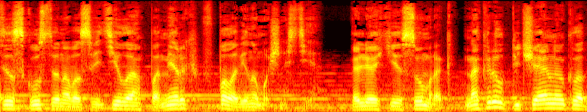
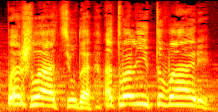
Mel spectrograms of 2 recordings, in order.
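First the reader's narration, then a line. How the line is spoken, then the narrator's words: Shrieking woman's voice. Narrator (Russian): раздался визжащий женский голос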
